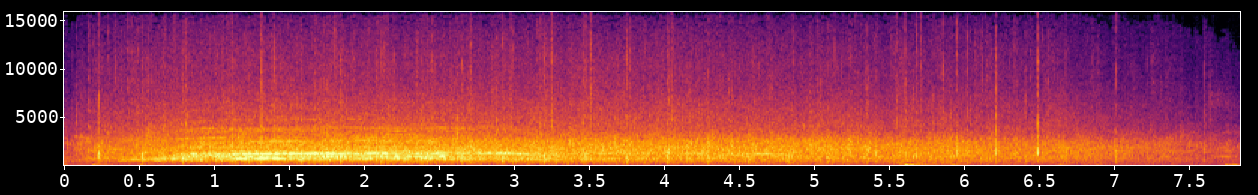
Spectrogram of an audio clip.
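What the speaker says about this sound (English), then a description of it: "Please join me in giving her a great hand of applause" Convocation audience applauding a dancer in a large hall, broad sustained clapping that swells early and then holds steady at a moderate distance, with a faint whistle or cheer near the start.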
